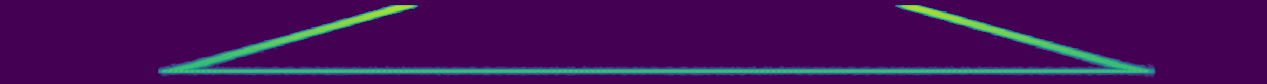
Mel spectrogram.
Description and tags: Ascending / Descending snyth note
